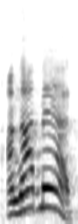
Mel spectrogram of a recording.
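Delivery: high, loud and laughing through it; laughing quote. Retold or imitated. Telling the wife's worried husband on the phone, laughing, that he is not mad. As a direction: laugh while insisting you're not mad. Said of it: "and he goes".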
